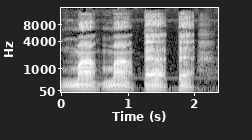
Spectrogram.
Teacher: Yaitu yang mana makhraj kedua bibir itu ditempati tiga huruf, yaitu huruf mim, huruf ba, dan huruf wau. Untuk huruf mim dan huruf ba yaitu dihasilkan dari dua bibir yang rapat. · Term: 2 bibir yang rapat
